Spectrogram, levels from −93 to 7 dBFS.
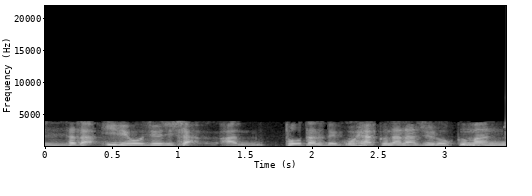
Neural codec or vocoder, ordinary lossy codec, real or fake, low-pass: none; AAC, 16 kbps; real; 7.2 kHz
